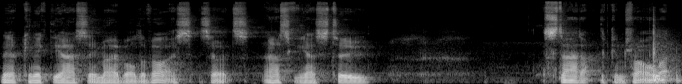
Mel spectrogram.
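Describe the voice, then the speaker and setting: With very deep, low pitch and fairly even intonation, a man speaks with long, frequent pauses. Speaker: drone hobbyist. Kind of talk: tutorial. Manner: casual, hesitant with fillers.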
